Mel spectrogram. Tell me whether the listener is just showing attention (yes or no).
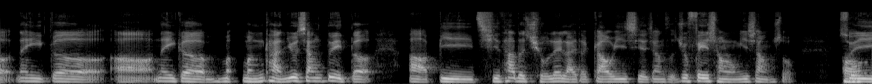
yes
